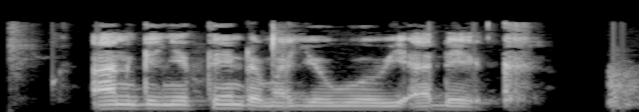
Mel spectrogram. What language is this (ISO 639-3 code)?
luo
